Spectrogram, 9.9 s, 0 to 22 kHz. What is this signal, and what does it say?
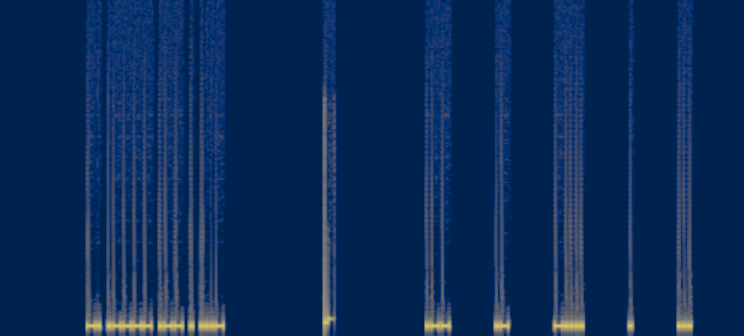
Morse code, heard as a keyed tone, about 36 wpm, spaced as for 18 wpm, 700 Hz. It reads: N1WEV WA6ES
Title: USA Call Signs - 5 Characters - 6x Character Spacing - 35wpm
